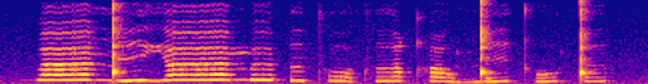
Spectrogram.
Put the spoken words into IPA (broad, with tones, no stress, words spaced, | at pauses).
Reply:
baː˥ŋ͡ǃe˧˥˧ jaː˥mœ˥ ʔə˥tʰɔ˥˩tʰəː˥qʰo˥˩ ŋ͡ǃe˧˥˧kʰo˧˥˧ǃə˥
